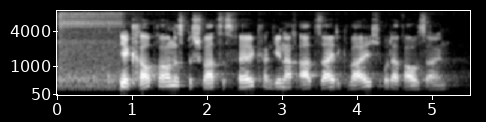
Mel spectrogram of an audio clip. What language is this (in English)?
German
